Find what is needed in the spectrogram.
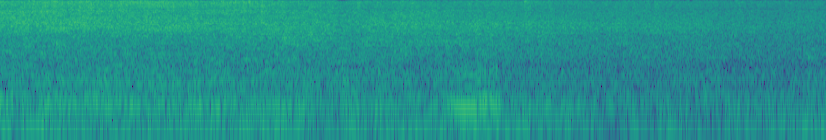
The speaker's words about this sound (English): Oh, here comes the car. I don't know how loud that's going to be.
